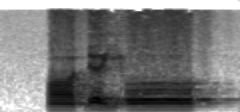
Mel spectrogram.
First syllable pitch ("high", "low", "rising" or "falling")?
low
